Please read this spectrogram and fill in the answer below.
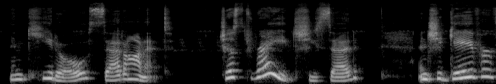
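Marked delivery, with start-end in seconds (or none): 2.2-2.9 pleased mermaid. Acted. Happy mermaid in read story.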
